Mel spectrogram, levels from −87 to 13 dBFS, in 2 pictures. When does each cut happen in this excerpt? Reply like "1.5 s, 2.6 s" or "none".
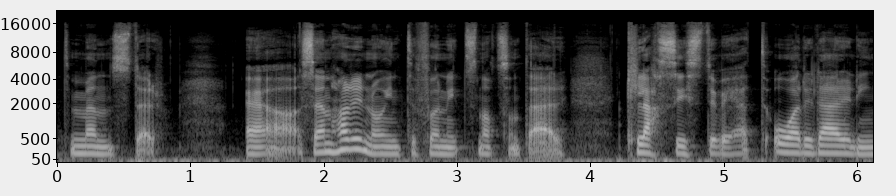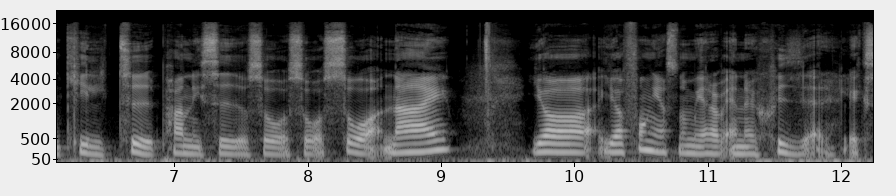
10.2 s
